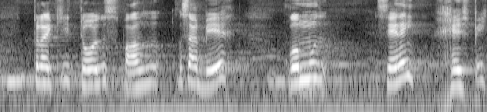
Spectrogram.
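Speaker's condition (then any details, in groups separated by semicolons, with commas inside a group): Down syndrome; aged 22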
